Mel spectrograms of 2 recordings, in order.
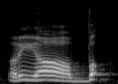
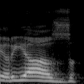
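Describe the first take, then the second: First: The word ends in an emphatic d sound. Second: The word ends in a z sound. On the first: The speaker calls it right. "For example" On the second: The speaker calls it wrong. "I hear some say riyaz"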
